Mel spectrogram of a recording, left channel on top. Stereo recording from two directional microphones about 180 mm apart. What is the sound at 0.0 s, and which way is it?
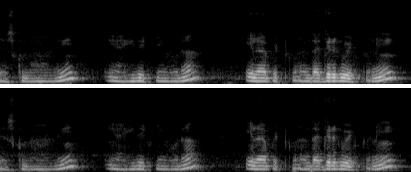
Speech, 15° left (ahead or behind).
